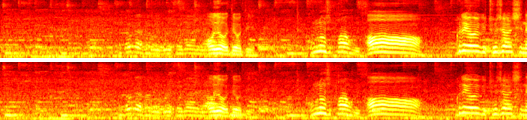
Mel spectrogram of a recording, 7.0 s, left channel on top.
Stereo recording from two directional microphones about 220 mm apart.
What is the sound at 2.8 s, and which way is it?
Speech, 30° left (ahead or behind).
